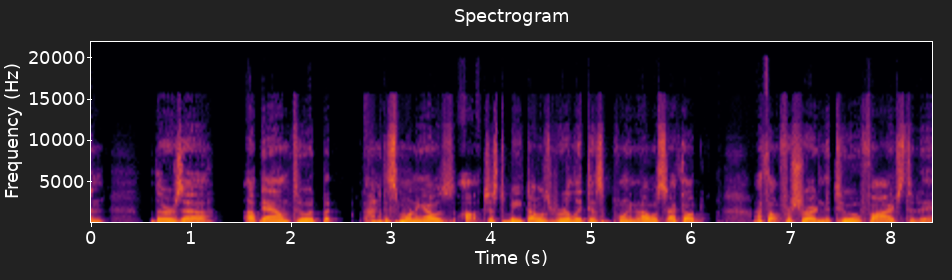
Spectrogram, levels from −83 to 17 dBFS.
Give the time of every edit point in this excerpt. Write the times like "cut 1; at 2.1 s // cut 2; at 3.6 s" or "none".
cut 1; at 1.7 s // cut 2; at 2.9 s // cut 3; at 3.7 s // cut 4; at 4.3 s // cut 5; at 5.7 s // cut 6; at 7.3 s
